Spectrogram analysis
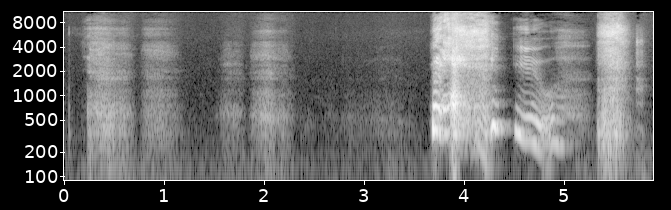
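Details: Sneezing after a long build-up: soft breathy inhalations building, then two loud, explosive sneezes in quick succession, described as messy.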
